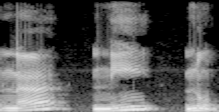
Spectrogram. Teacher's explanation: huruf nun ayah bunda, dari segi udara dia jaher tidak keluar udara ya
